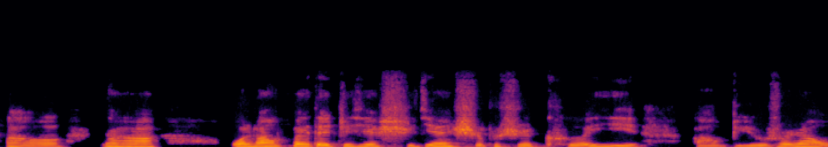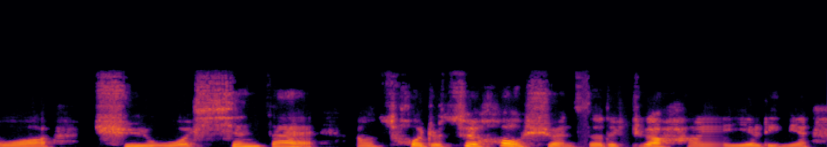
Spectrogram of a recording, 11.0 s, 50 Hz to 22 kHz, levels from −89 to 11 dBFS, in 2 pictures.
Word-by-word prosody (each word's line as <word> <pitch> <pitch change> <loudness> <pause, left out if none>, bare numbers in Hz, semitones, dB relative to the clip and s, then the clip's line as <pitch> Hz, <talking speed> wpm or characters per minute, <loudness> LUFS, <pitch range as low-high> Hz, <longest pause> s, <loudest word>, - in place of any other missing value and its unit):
嗯， 170 -1 -1 0.2
那 210 -3 +3 0.5
我 195 0 +5
浪 250 +6 +5
费 295 0 +5
的 240 -4 +5
这 230 +1 -2
些 250 +1 +1
时 245 -5 -1
间 225 +3 +2
是 225 +2 +2
不 245 - -7
是 230 0 -1
可 175 -6 -3
以， 180 -7 -1 0.3
啊， 165 -1 -6
比 150 -2 -7
如 160 +3 -1
说 190 0 0
让 195 -2 +2
我 145 -1 0 0.3
去 200 -2 -1
我 165 -6 -2
现 245 -3 -2
在， 250 -3 +1 0.3
啊， 165 - -7 0.3
或 240 -3 +4
者 - - -1
最 275 - +3
后 315 +2 +5
选 180 -8 -1
择 150 -2 -4
的 - - -2
这 275 - -9
个 240 -2 +6
行 160 -10 -6
业 160 +3 -3
里 150 -1 -7
面， 150 -1 -6
195 Hz, 210 characters per minute, -21 LUFS, 165-235 Hz, 0.5 s, 个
